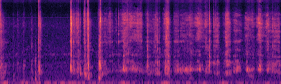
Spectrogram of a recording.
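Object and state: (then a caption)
Foam cup with plastic lid, scratched. A fingertip and fingernail scratch the side wall of a hollow white foam cup with its plastic lid on. The result is a series of short, dry, raspy scraping strokes over a steady low hum.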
